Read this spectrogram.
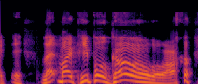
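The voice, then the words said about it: Charlton Heston impression, dramatic voice. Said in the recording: “that famous Charlton Heston line ... In his very Hebrew voice,”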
